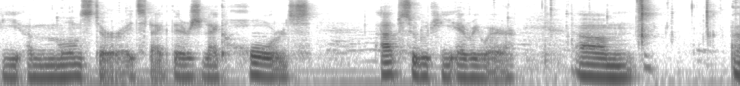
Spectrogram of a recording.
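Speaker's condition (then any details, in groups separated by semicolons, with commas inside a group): No condition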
